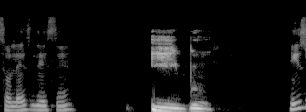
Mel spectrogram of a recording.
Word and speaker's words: Igbo: Natively, and if you click this right here that says listen, it will pronounce it for you, and the voice says Ibu.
